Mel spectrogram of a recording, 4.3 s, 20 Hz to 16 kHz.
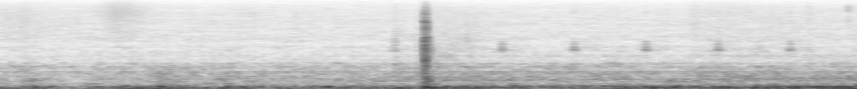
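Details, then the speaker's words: Manual-transmission pickup truck driven in 3rd gear at too-low revs: deep dull low rumble with a knocking "kuk-kuk" beat and almost no rise in pitch, engine lugging and barely pulling; needs a downshift. "แต่ว่าถ้าสมมุติว่าพี่อยู่เกียร์3ได้ยินมั้ยค่ะกึกๆๆๆๆๆๆค่ะเนี่ยๆๆๆแล้วมันจะไม่ค่อยไปอือื"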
